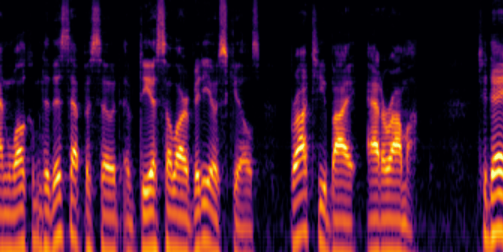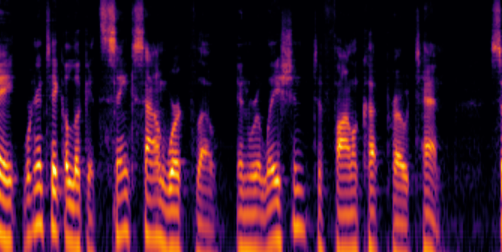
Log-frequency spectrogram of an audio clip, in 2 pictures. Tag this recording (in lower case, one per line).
speech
